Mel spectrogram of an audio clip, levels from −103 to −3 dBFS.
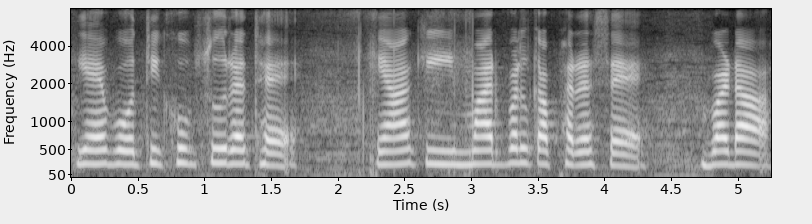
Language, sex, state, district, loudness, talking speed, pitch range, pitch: Hindi, female, Haryana, Rohtak, -17 LUFS, 135 wpm, 230-245 Hz, 240 Hz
